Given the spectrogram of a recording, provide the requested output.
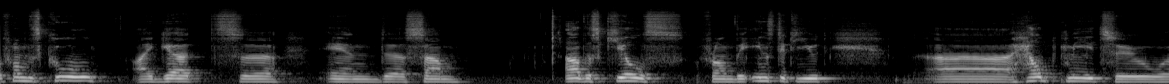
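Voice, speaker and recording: A man's voice: mid-range voice, steady tone, extremely slow. A man with a Russian accent chatting as a ham radio operator, hesitant and searching for words. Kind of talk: casual radio contact chat. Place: indoors at a computer running radio software.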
